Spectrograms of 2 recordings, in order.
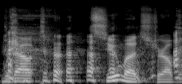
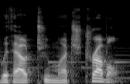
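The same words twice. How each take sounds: First: The phrase is said in a sarcastic tone. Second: The phrase is said in a plain, sincere tone. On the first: The fight was actually a real struggle. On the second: The fight really was easy.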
